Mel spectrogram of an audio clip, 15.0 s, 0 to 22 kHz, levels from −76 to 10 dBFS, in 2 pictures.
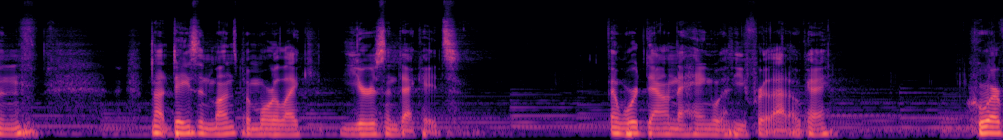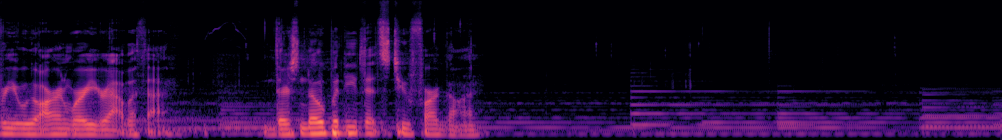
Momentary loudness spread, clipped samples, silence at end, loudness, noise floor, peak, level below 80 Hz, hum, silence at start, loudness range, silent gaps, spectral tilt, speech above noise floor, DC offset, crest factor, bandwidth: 24 LU; under 0.1%; 0 s; -21 LUFS; -49 dBFS; -2 dBFS; -70 dBFS; none; 0 s; 7 LU; none; -5 dB/octave; 28 dB; under 0.1%; 20 dB; over 20 kHz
